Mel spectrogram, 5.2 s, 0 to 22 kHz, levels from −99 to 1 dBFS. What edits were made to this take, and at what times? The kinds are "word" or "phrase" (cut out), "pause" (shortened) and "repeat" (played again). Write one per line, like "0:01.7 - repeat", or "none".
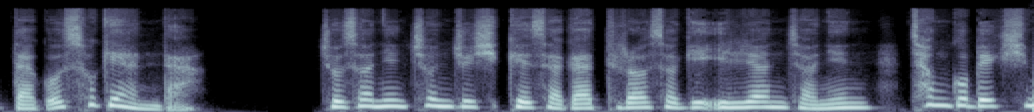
none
